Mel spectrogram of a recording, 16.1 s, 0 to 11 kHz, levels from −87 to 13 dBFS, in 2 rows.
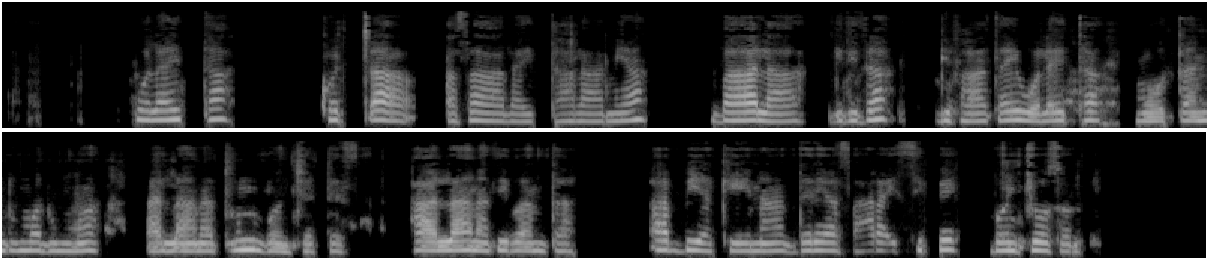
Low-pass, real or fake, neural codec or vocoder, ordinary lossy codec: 9.9 kHz; fake; codec, 24 kHz, 3.1 kbps, DualCodec; MP3, 32 kbps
